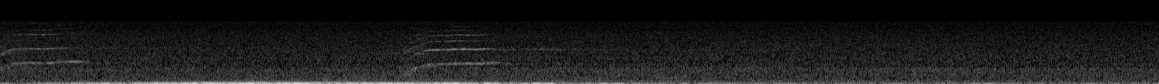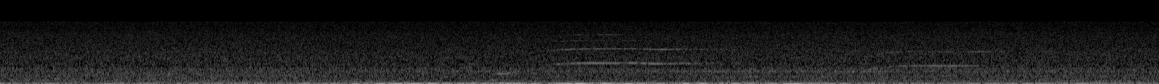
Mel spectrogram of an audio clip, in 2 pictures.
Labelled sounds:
0.0	0.9	humpback whale, 0.83 to 5.1 kHz
4.1	5.0	humpback whale, 0.80 to 5.0 kHz
17.1	18.3	humpback whale, 0.90 to 4.1 kHz
20.7	21.2	humpback whale, 0.80 to 0.93 kHz

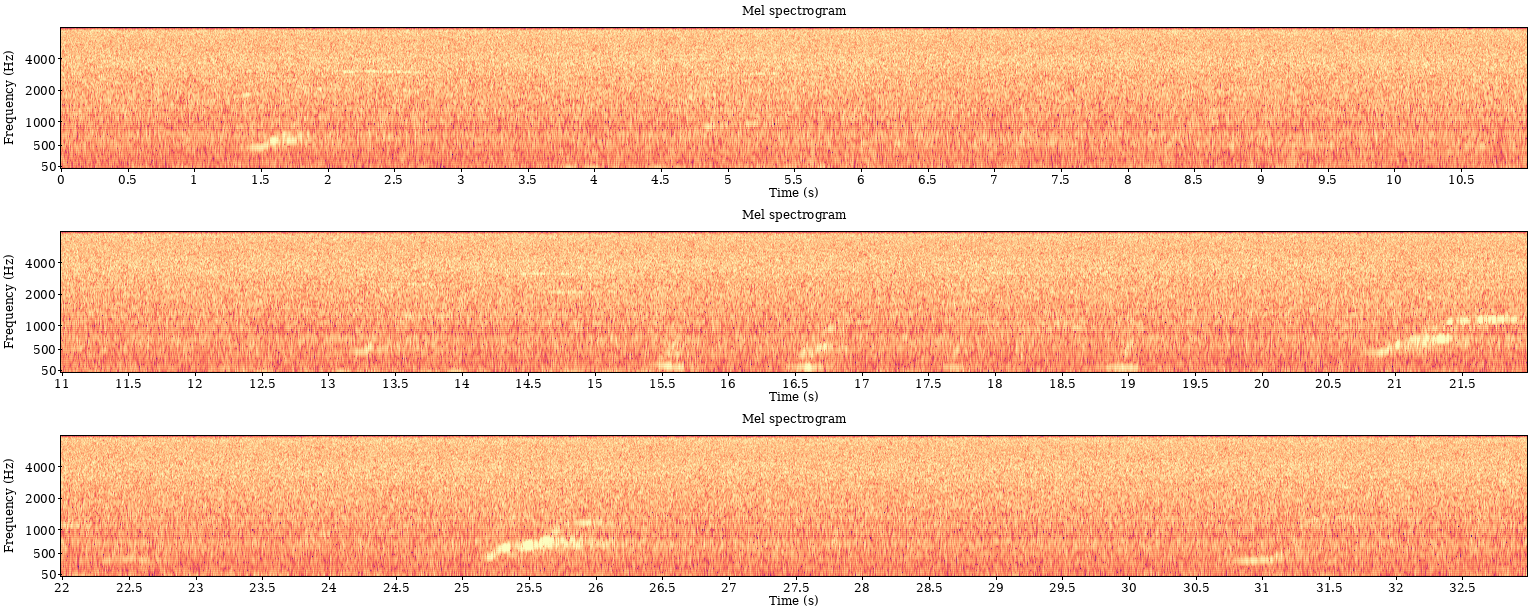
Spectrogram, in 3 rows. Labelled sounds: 2.1	2.4	humpback whale, 3.0 to 3.1 kHz
21.6	21.9	humpback whale, 1.1 to 1.3 kHz

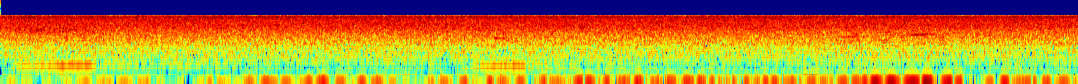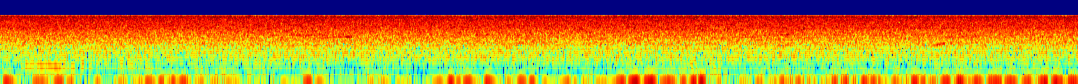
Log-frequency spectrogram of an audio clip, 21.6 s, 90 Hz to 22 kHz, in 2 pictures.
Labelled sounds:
9.0	9.4	humpback whale, 2.2 to 2.4 kHz
14.0	14.3	humpback whale, 1.9 to 2.0 kHz

